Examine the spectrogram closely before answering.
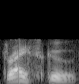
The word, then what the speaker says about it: Streissguth: do you say your last name it's dry scooth and it's great to be with you and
